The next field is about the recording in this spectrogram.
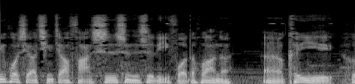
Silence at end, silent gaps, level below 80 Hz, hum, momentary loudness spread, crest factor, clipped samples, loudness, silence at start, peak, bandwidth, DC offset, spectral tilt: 0 s; none; -32 dBFS; none; 4 LU; 14 dB; under 0.1%; -19 LUFS; 0 s; -6 dBFS; 11.5 kHz; under 0.1%; -5.5 dB/octave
